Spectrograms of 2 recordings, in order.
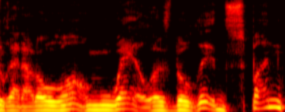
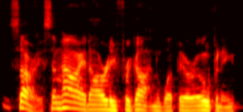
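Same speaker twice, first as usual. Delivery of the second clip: ordinary talk, nothing marked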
